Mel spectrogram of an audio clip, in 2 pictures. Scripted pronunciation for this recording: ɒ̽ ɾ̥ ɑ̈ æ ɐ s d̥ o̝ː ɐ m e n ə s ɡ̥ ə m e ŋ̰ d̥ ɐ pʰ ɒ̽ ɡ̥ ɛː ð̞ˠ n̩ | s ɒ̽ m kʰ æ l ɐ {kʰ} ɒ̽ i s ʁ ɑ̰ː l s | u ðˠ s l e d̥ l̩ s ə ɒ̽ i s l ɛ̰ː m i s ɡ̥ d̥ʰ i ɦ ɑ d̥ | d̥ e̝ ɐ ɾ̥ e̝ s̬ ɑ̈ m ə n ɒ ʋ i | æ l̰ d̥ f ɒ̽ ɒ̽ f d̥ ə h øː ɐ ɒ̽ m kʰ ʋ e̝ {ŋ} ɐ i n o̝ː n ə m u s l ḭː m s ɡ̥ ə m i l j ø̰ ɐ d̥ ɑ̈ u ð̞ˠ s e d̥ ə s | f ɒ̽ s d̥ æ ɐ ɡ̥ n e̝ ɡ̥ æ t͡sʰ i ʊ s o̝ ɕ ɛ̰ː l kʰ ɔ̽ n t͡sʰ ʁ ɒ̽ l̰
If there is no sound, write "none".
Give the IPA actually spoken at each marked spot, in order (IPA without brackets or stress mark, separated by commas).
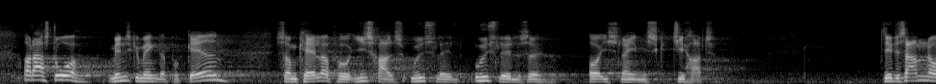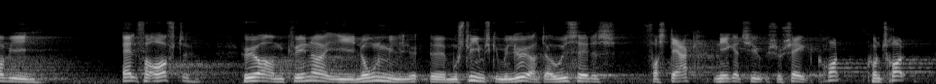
pʰ, n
